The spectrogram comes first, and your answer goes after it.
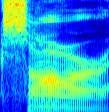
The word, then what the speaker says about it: Sarr: It's like Sarr, Alex Sarr.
